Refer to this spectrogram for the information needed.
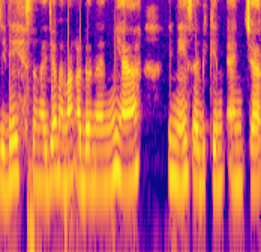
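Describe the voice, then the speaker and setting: A woman speaks at a fairly high pitch in a dark, mellow, somewhat breathy tone with fairly even intonation. The sound is dry and close, with no echo. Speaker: cooking and village-life vlogger. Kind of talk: casual cooking vlog. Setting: home kitchen. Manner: chatty, conversational.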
